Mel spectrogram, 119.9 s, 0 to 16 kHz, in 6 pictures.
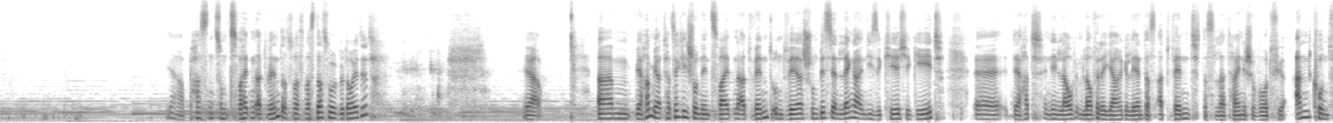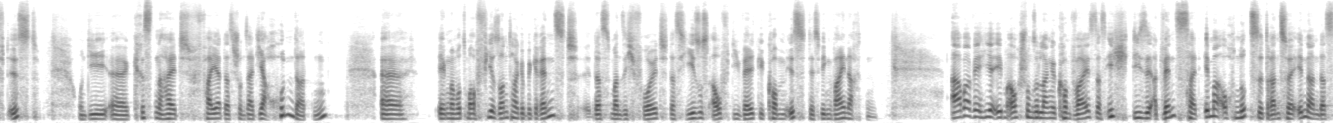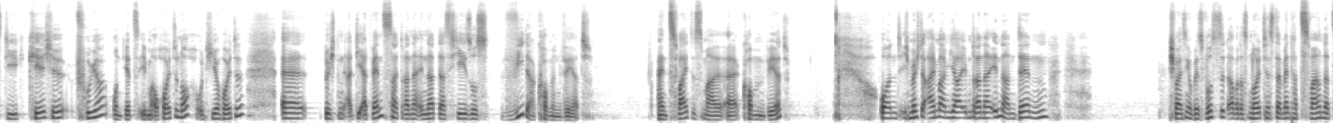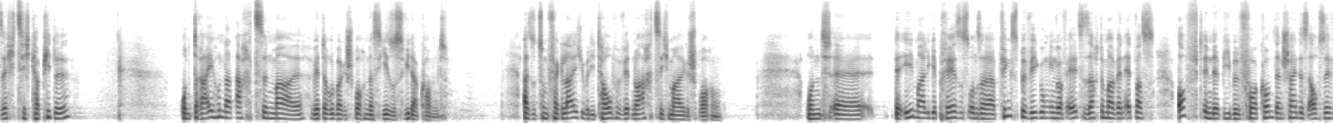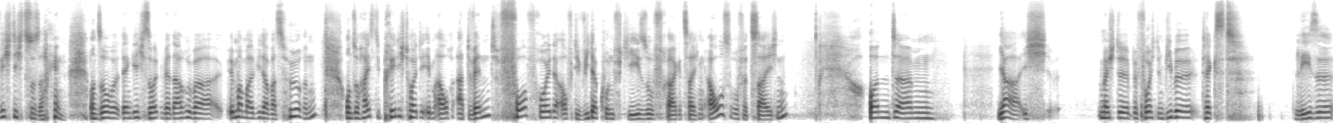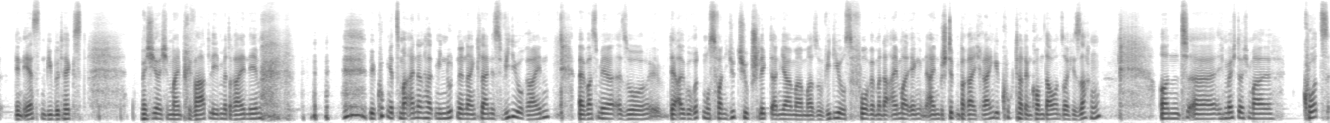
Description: Predigten (v1) – OASIS Kirche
